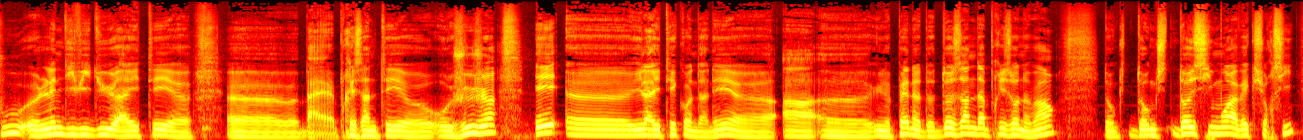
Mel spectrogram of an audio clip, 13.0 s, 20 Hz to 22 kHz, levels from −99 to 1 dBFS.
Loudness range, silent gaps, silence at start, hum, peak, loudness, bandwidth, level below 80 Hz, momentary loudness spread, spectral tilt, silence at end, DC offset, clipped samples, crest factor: 2 LU; none; 0 s; none; -2 dBFS; -16 LUFS; over 20 kHz; -44 dBFS; 6 LU; -5 dB/octave; 0.1 s; under 0.1%; under 0.1%; 14 dB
